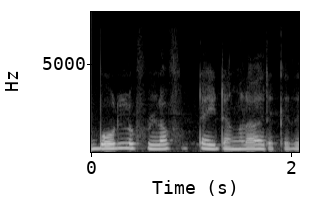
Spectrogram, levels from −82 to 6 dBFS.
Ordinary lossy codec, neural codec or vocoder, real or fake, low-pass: none; none; real; 7.2 kHz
